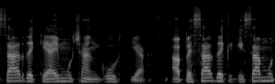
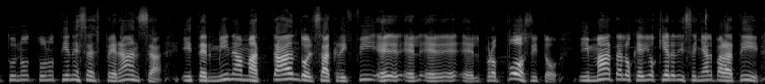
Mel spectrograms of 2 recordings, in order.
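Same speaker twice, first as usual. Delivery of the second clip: loud, building sermon climax; preaching; 4 semitones higher, 10 dB louder than usual. Acted. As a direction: rise to a fervent peak. (clímax de predicación)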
